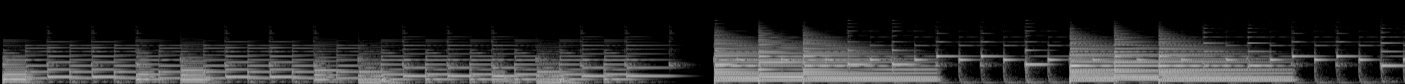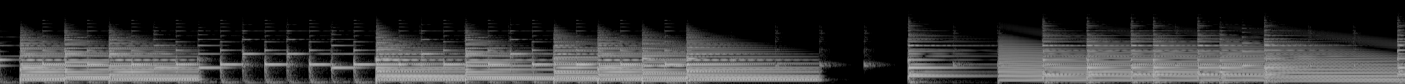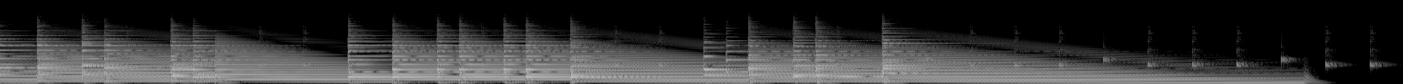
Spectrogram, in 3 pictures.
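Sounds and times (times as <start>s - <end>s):
synth piano etude: 0.0s - 22.3s, 23.2s - 41.2s.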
